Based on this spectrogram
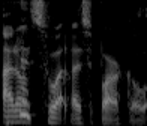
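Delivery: run straight through in one go, without a break. Worried about remembering a saying, the speaker gets it out said fast. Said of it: "So I'm gonna say it fast".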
